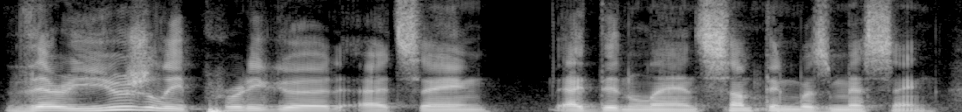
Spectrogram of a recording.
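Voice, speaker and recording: A man talking as an interview guest, with an animated storytelling manner. He acts out the voices of people he quotes, and his pitch moves around a lot as he explains his points. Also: measured pace, clear, resonant tone. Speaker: leadership strategist guest. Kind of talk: conversational interview.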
